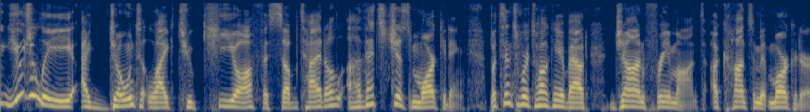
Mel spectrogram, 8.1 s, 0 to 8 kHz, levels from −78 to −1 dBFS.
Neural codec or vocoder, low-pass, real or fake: none; 7.2 kHz; real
